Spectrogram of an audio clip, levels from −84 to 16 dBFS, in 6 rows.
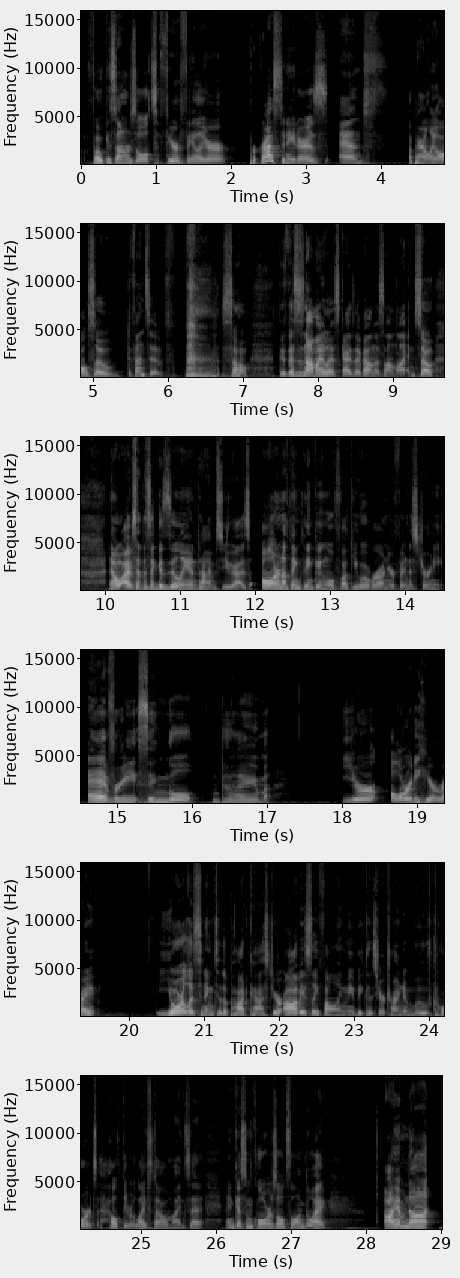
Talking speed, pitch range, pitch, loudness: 175 wpm, 195-245 Hz, 215 Hz, -31 LUFS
